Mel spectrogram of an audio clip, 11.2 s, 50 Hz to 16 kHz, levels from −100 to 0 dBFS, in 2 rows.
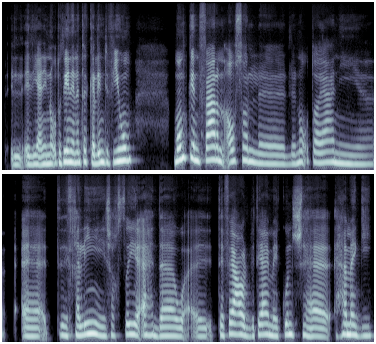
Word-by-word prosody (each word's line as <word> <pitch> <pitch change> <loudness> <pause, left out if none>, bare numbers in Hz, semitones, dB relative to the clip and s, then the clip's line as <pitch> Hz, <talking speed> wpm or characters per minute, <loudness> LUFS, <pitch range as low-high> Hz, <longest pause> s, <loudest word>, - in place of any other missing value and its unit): ال 175 0 -5
ال 180 - -1
يعني 185 -1 +1
النقطتين 210 +5 +3
اللي 220 -1 +3
أنت 220 - -1
اتكلِّمت 225 0 +2
فيهم، 255 +5 +4 0.6
ممكن 290 +2 +5
فعلًا 270 0 +3
أوصل 250 +3 -1
ل 235 -2 +1 0.5
لنقطة 225 +4 -5
يعني 200 -5 -2 0.4
آآ 180 -4 -3
تخلّيني 205 +1 +1
شخصية 205 +3 -2
أهدى 190 -2 -1
وأ 180 -2 -3 0.3
التفاعل 215 +4 0
بتاعي 220 +5 -2
ما 200 -3 +1
يكونش 220 +4 -2
ه 180 -4 -1
همجي، 195 -1 -1
210 Hz, 135 wpm, -19 LUFS, 190-230 Hz, 0.6 s, ممكن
